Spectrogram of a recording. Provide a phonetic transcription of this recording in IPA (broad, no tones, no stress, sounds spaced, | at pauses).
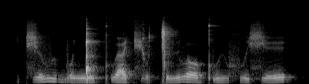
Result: t͡ɕ ɘ v ɨ b o ŋ͡ǃ u kʷʼ a t͡ɕ o ǀ ɨ l ɔ kʷʼ ɨ xʷ ɘ ɕ e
